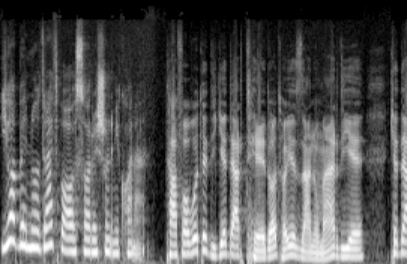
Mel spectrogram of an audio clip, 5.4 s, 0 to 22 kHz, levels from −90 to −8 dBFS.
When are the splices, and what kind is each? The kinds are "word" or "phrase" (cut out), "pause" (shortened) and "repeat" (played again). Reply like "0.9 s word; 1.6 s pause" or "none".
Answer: 1.5 s word; 3.7 s word

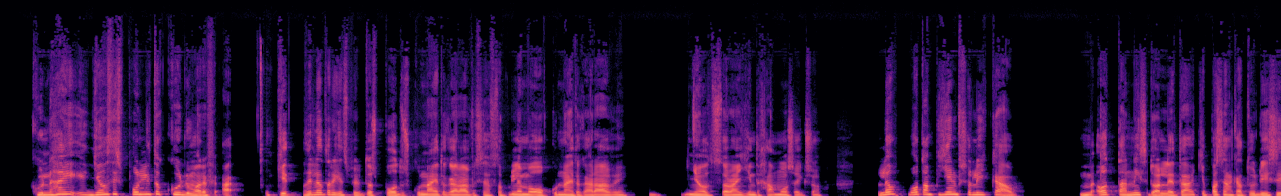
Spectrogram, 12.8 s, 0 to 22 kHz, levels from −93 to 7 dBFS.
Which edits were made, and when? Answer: 3.0 s word; 11.5 s word

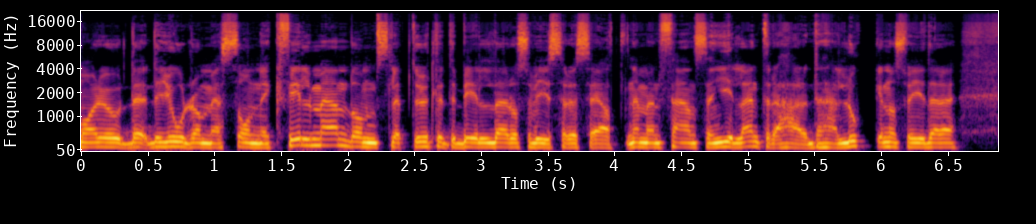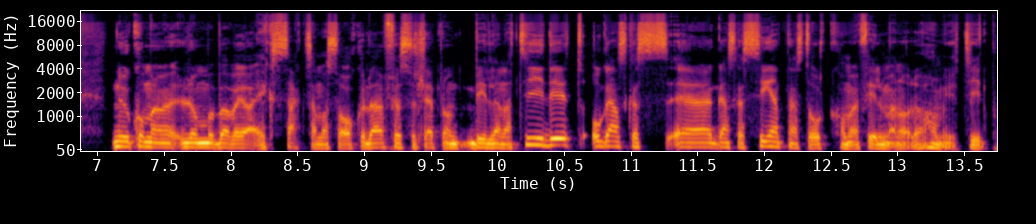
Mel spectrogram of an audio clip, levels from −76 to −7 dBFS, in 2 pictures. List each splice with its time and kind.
none

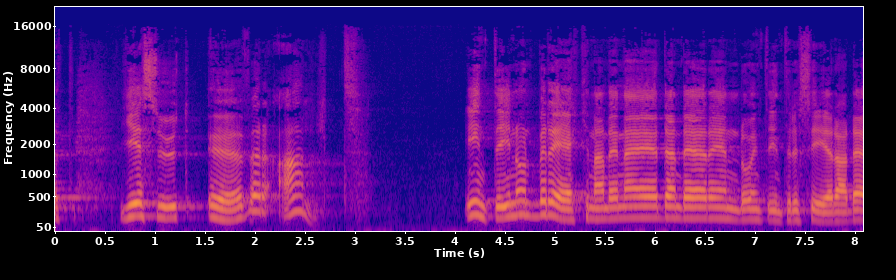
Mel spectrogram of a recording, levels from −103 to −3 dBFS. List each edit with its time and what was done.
none

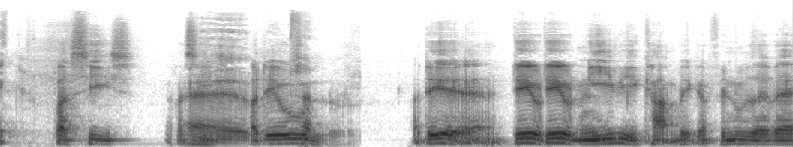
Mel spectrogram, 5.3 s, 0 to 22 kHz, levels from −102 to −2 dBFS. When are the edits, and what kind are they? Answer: 2.4 s pause; 3.6 s repeat

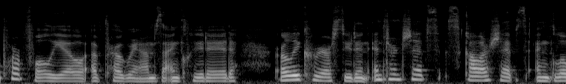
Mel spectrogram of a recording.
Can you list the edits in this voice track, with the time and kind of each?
none

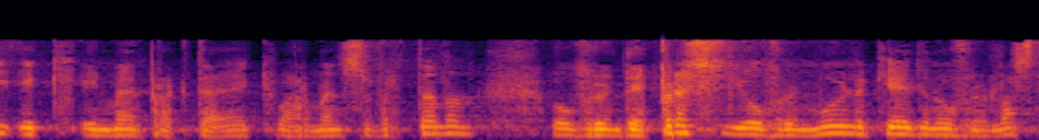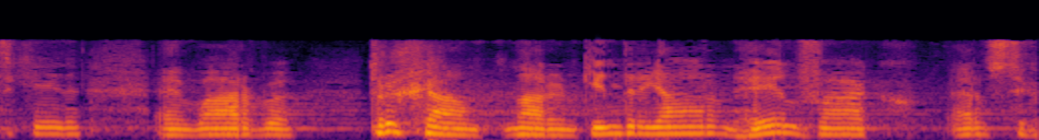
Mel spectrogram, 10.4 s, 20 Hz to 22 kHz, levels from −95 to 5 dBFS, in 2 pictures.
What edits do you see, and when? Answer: 7.0 s pause

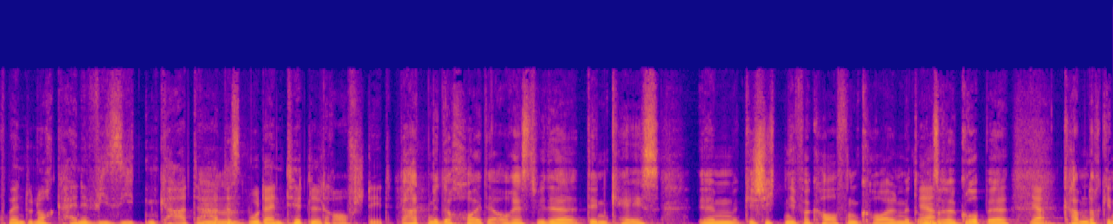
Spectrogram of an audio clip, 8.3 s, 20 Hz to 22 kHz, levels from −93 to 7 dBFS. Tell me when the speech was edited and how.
none

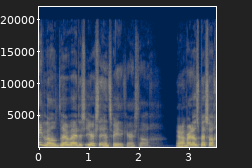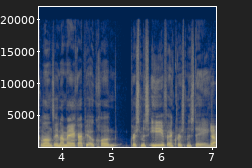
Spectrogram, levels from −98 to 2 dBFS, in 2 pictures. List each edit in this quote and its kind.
3.5 s word

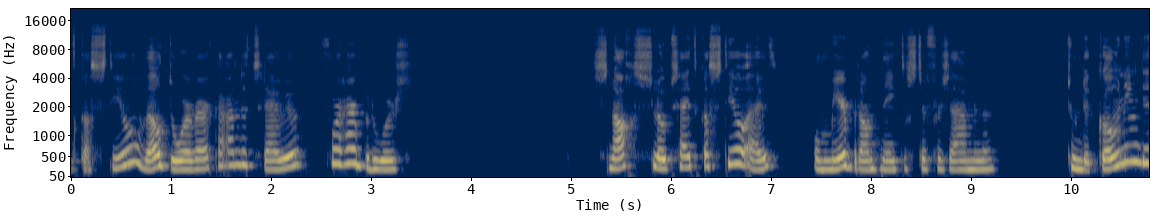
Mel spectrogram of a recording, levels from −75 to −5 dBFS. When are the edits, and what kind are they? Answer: none

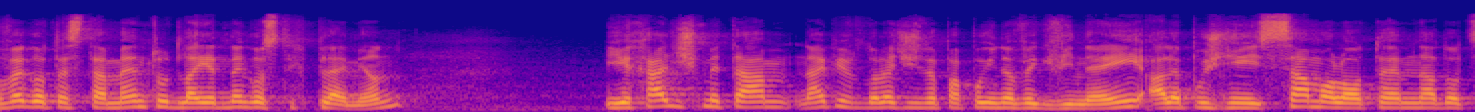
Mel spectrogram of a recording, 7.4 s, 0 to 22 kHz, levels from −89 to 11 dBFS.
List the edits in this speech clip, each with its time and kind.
none

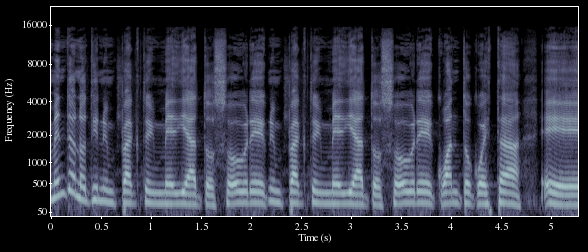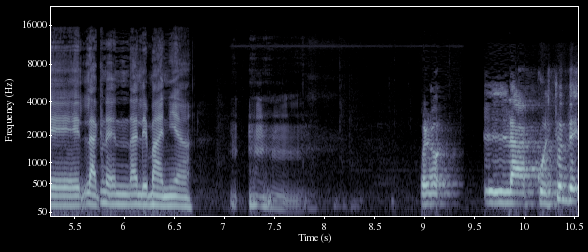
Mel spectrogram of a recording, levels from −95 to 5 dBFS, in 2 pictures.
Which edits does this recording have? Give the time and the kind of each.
2.2 s repeat; 4.8 s pause; 5.8 s word; 9.4 s pause

